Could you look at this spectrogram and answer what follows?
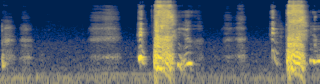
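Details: A female with a cold sneezing repeatedly, even while blowing her nose: two forceful sneezes, each preceded by a quick inward catch of breath, with soft sniffing between them.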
